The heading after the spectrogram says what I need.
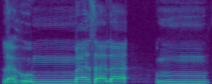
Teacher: masalah jadi antara bibir atas dan bibir bawah ini sama-sama menempel membacanya seperti Huruf mim yang bertasydid yaitu sedikit ada dengung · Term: Idgham Mimi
